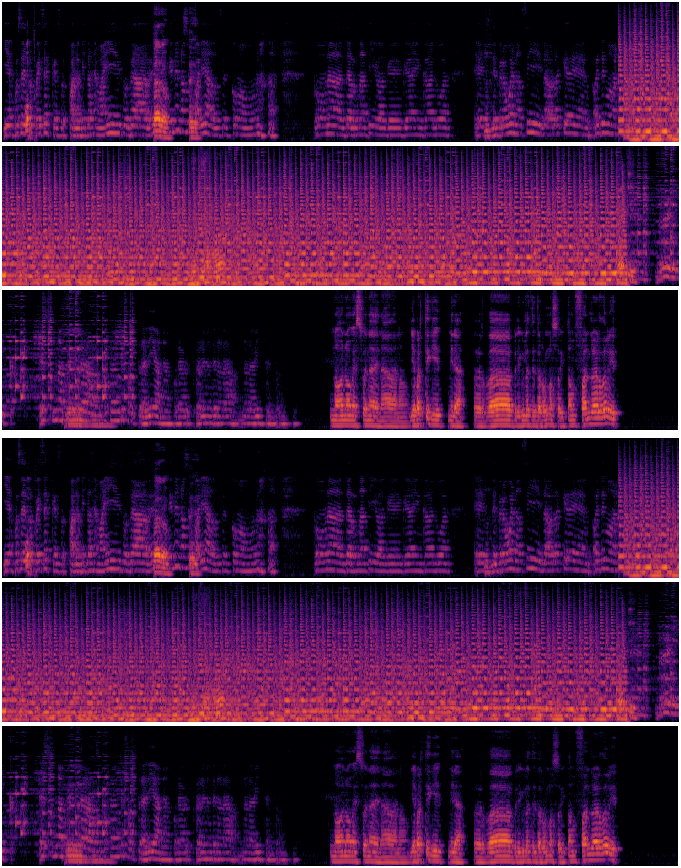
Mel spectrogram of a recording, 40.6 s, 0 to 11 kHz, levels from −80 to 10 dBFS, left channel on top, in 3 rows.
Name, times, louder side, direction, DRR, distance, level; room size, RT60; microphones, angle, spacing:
voice 1, 0.0-5.9 6.2-8.9 9.4-16.0 17.1-20.7 21.0-22.8 23.4-25.0 26.1-27.4 27.8-33.0, left 2 dB, 15° right, 3.9 m, -38 dB
voice 2, 3.0-3.3 3.7-3.9 9.6-9.9 17.2-18.0 25.8-26.2 28.3-29.1 33.6-39.3, left 2 dB, 65° left, 3.0 m, -25 dB
sound 1, 12.2-29.7, left 6 dB, 85° left, 2.5 m, -37 dB
sound 2, 12.3-26.0, left 2 dB, 15° left, 0.6 m, -22 dB
7.5 x 6.9 x 2.3 m
head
